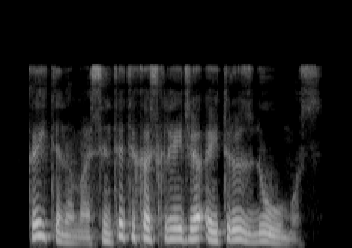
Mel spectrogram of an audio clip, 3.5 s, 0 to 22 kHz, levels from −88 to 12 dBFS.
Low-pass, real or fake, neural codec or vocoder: 7.2 kHz; real; none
